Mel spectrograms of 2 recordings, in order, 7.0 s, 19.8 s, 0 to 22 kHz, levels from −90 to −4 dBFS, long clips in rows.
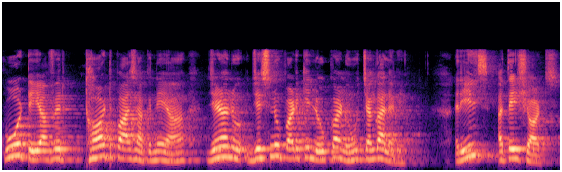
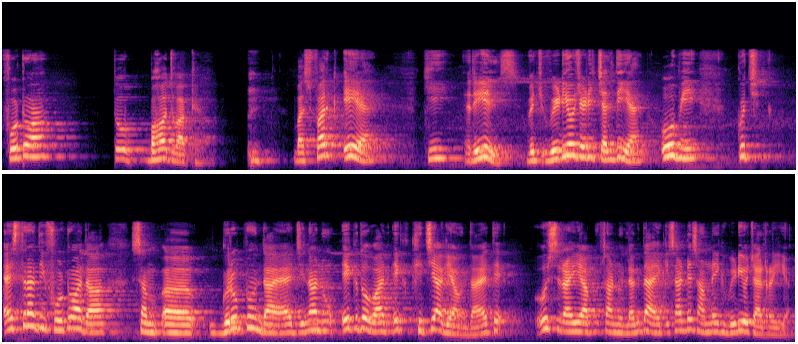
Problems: background sounds at intervals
